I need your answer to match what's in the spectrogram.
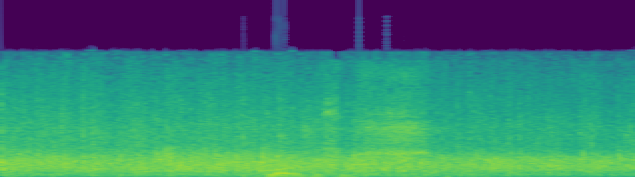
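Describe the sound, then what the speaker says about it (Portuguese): A church congregation applauds steadily throughout, loud and close, while a voice calls out a short praise phrase over the clapping midway. "Dê uma salva de palmas ao Senhor."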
